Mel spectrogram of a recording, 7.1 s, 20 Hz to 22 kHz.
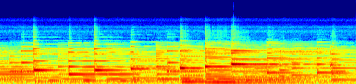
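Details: GE A-70 radio after recapping, resistor and wiring replacement, and a new cone fitted to the electrodynamic speaker that had distorted audio: clean piano music, clear and undistorted, no buzz or rattle on louder notes; speaker reproducing properly.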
